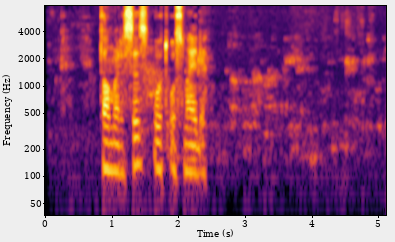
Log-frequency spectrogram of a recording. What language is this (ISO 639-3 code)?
uzb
